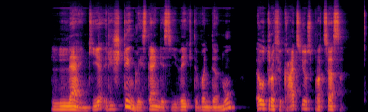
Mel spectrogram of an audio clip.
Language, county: Lithuanian, Klaipėda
